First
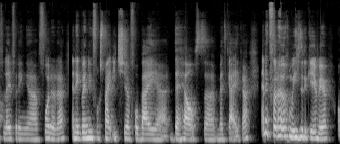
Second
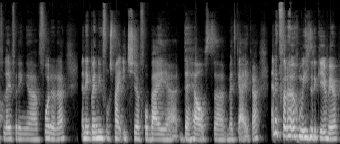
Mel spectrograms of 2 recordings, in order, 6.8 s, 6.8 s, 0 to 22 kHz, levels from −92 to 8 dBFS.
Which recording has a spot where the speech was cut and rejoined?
first; 1 cut; at 1.4 s

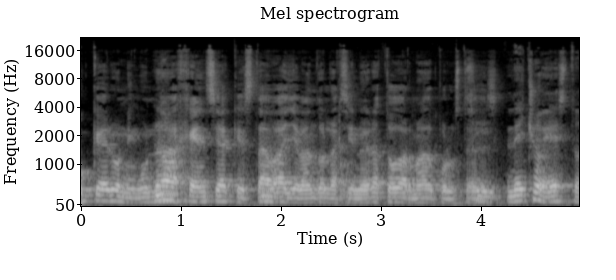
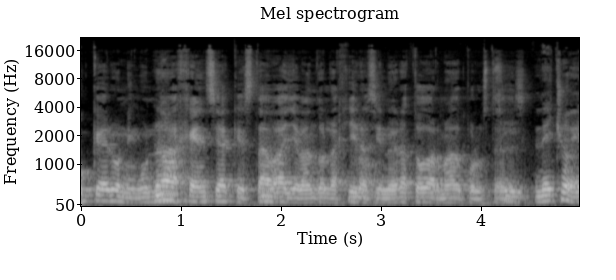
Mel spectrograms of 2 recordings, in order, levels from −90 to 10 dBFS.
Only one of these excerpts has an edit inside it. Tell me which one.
first; 1 cut; at 2.6 s

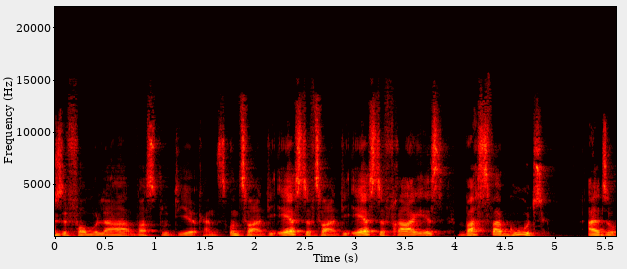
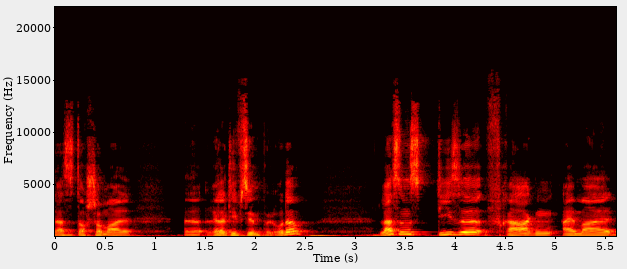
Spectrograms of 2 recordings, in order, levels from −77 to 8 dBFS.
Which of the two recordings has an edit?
first; 3 cuts; at 1.4 s, 2.6 s, 4.0 s

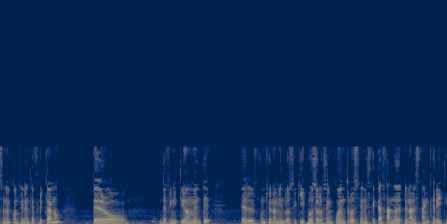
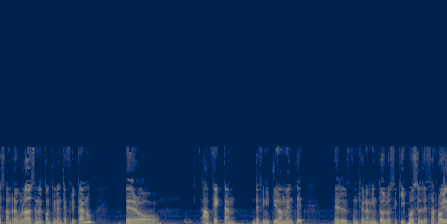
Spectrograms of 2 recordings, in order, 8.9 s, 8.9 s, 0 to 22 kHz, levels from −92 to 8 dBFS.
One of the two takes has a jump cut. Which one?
first; 4 cuts; at 3.1 s, 5.7 s, 6.3 s, 7.7 s

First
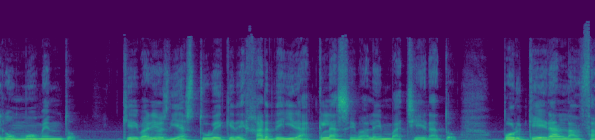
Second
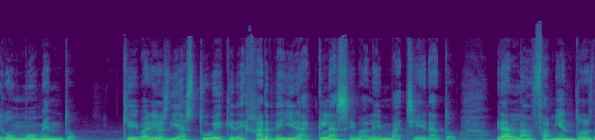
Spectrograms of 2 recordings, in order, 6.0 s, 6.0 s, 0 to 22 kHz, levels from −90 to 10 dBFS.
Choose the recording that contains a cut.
second; 1 cut; at 5.0 s

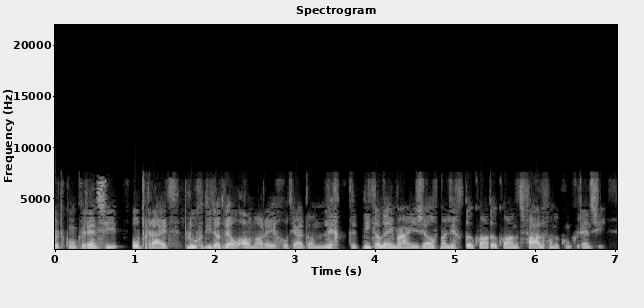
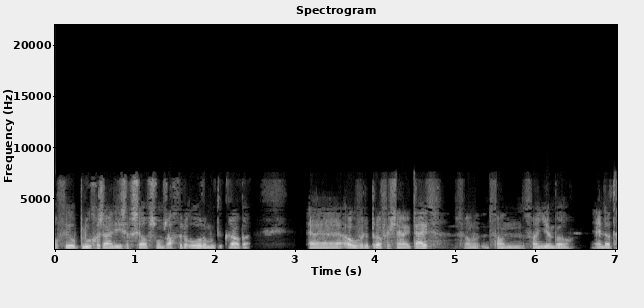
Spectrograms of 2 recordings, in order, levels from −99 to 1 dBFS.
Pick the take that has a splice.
first; 3 cuts; at 1.6 s, 3.3 s, 5.4 s

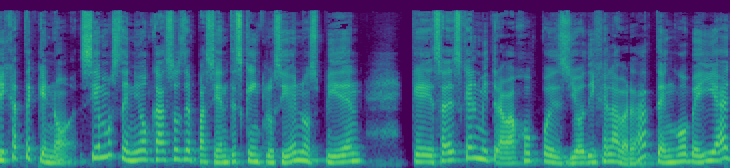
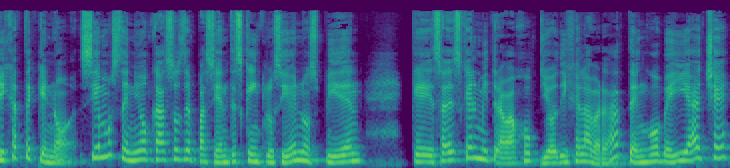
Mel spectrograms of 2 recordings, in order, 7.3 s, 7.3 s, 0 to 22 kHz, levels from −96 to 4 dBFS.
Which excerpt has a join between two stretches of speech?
second; 1 cut; at 5.4 s

